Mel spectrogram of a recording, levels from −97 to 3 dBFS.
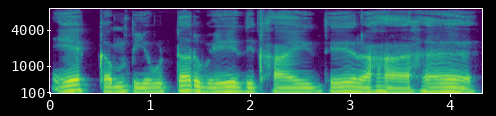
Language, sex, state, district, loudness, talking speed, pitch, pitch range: Hindi, male, Jharkhand, Palamu, -16 LUFS, 95 wpm, 115 Hz, 110-125 Hz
